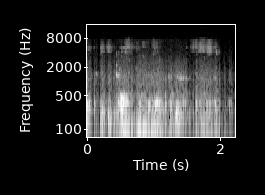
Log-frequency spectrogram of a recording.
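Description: Pen scratching out figures on paper during a physics lesson on relative velocity, a quiet run of short scribbled strokes in uneven rhythm, close and soft, with no talk over it.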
